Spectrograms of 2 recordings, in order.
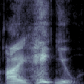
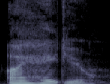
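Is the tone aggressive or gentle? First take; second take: aggressive; gentle. First: It is said aggressively, like punching. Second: It is said gently and soothingly.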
